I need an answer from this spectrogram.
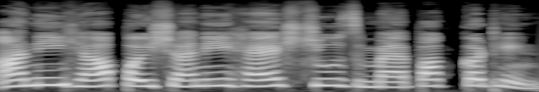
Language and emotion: Goan Konkani, neutral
